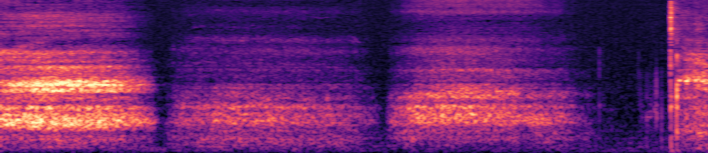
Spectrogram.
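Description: Deep, loud breaths during a yoga pose: two long drawn inhale-exhale sweeps separated by brief pauses, close to the mic, with a softer breath at the end and a sharp click.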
